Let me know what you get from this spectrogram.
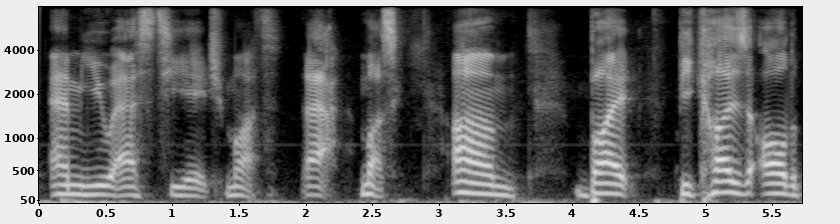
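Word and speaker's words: musth: up too much when they're in muff muff musk it's then but it's spelled m-u-s-t-h-moth ah musk um but because all the PO the poachers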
